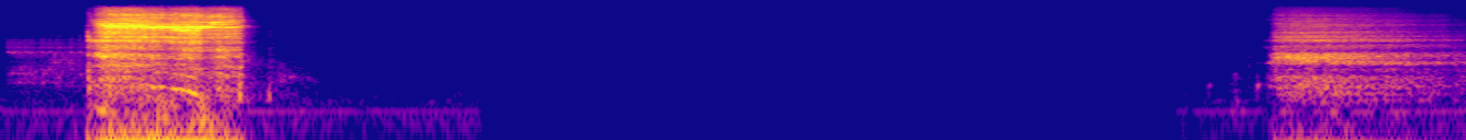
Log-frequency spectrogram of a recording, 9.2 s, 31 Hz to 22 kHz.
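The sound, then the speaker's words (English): A deep inhale during a guided breathing exercise: one loud, breathy intake of air, then about six seconds of silence while the breath is held, followed by a long, softer release of air. “we're going to inhale and hold it for 10 to 15 seconds.”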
